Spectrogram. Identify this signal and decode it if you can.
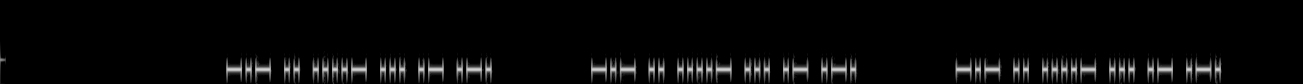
Morse code, heard as a keyed tone, about 25 wpm, 700 Hz. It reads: KI4SAR KI4SAR KI4SAR
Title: USA Call Signs - 6 Characters - Repeated 3x - 25wpm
